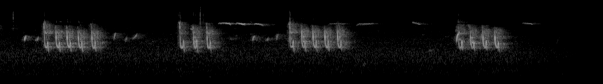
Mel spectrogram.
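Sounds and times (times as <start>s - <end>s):
Eurasian nuthatch calling clipped notes and whistles: 0.0s - 1.1s, 1.8s - 3.5s.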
